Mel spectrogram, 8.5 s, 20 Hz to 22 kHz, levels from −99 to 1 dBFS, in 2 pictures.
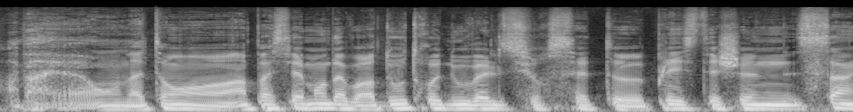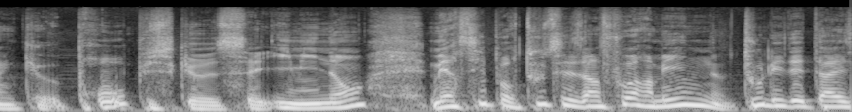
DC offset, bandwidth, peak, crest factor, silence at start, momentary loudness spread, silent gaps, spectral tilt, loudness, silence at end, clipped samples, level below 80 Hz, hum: under 0.1%; 17 kHz; -4 dBFS; 12 dB; 0 s; 4 LU; none; -5 dB/octave; -15 LUFS; 0 s; under 0.1%; -44 dBFS; none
